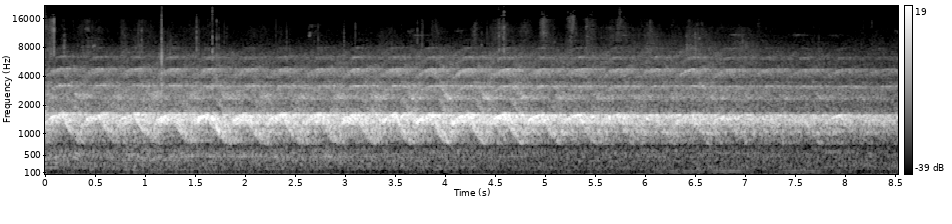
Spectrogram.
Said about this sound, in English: Ambulance right there.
